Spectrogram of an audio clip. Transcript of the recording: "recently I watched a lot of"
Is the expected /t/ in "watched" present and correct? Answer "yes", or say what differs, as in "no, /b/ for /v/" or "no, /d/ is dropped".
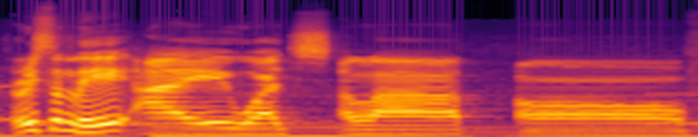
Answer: no, /t/ is dropped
